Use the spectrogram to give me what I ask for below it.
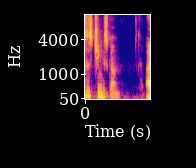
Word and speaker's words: Genghis Khan: I wanna be Human the- history, Genghis Khan.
